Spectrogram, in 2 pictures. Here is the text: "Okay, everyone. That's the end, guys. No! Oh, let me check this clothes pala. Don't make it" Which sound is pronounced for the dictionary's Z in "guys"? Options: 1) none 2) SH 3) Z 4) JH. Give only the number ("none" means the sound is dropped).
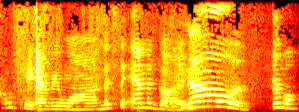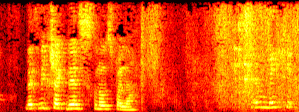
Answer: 1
